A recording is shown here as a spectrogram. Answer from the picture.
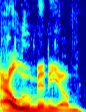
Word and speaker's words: aluminium: I think there difference British people just call it aluminium but it's Al it's literally there's no difference I was like convincing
